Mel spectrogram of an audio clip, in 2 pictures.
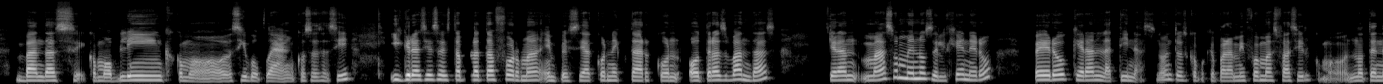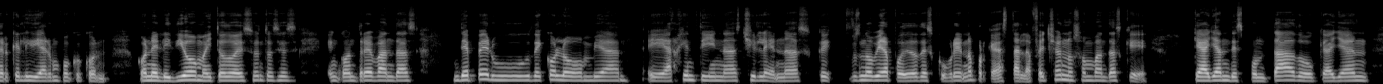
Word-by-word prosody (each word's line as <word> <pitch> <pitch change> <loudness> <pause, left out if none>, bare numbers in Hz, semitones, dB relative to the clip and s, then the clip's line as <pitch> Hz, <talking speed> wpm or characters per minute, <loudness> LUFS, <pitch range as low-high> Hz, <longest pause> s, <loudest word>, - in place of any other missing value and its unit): bandas 185 0 +3
como 170 -2 -1
Blink, 200 +3 +2
como 150 -3 -2
Sable 175 -1 -3
Blanc, 150 -2 0
cosas 175 0 -5
así. 215 +8 -2 0.4
Y 220 - +1
gracias 220 +1 +6
a - - +4
esta 205 0 +1
plataforma 210 -1 +2
empecé 175 0 -2
a 175 - +1
conectar 185 -1 -1
con 175 -2 -2
otras 195 +2 +3
bandas 220 +6 +2 0.5
que 195 - +2
eran 200 +1 +3
más 215 +9 +2
o - - +1
menos 270 -2 +5
del 180 -3 -2
género, 230 - -1 0.4
pero 215 +3 +4
que 215 - -4
eran 195 0 +2
latinas, 160 +2 -5
¿no? - - -5
Entonces, 205 -4 -5
como 185 - -9
que 170 - -10
para 170 0 -1
mí 180 +1 -3
fue 195 +1 -3
más 190 -1 -2
fácil 185 +2 -3
como - - -10
no 175 +3 -3
tener 180 -2 -1
que 190 - -2
lidiar 175 -2 +1
un 180 - -6
poco 175 - -6
con 145 -4 -4 0.2
con 180 +1 +1
el 180 -2 +4
idioma 190 +3 +4
y 175 - -3
todo 180 +1 +2
eso. 180 +2 -1
Entonces, 185 -2 -5 0.3
encontré 180 +2 0
bandas 185 0 +1 0.4
de 205 +2 +2
Perú, 200 -3 0
de 190 -1 -1
Colombia, 185 -3 0 0.3
eh, 170 0 -1
argentinas, 185 -2 -2
chilenas, 170 -3 -3
que, 185 -3 -5
pues, 185 +1 -9
no 200 - +4
hubiera 195 0 +5
podido 170 -1 +1
descubrir, 180 0 -3
¿no? 200 0 -2
Porque 180 - -4
hasta 160 -1 -1
la 140 - -4
fecha 190 +5 -2
no 205 -3 0
son 185 -1 -6
bandas 185 0 -2
que 455 +2 -6 0.4
que 185 - +4
hayan 190 +2 +5
despuntado 175 +2 +1
o 165 - -3
que 160 - -5
hayan, 175 +2 -1
185 Hz, 180 wpm, -23 LUFS, 175-200 Hz, 0.5 s, gracias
